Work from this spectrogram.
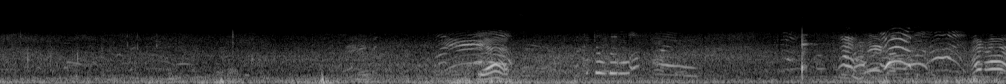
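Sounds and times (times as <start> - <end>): voices shouting and cheering: 3.3 - 10.0
bat hitting ball: 8.0 - 8.4.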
